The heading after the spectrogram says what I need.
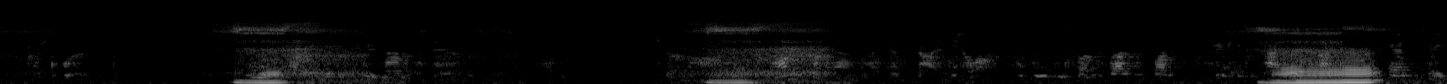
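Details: Sleep snoring: loud, rattling snores about every five seconds, with television talk in the background.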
